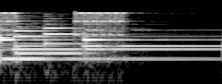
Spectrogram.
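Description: Mobile phone ringtone: a quick melody of bell-like notes that ends about a second in, its last notes ringing on and fading away.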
